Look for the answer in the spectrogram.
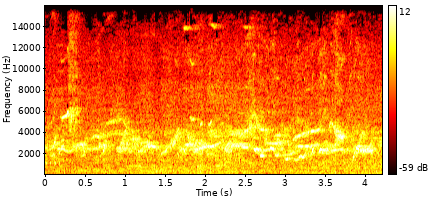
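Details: Contest-singing white-rumped shama: a flowing, melodic chatter of rising and falling whistles, with occasional clear upslurred notes, continuous and even in volume.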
